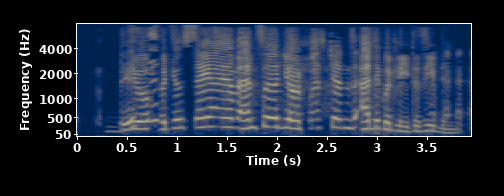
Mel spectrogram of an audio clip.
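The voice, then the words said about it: Bad put-on Indian accent. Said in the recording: “That was the worst Indian accent ever. ... that was the best Indian quote ever.”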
